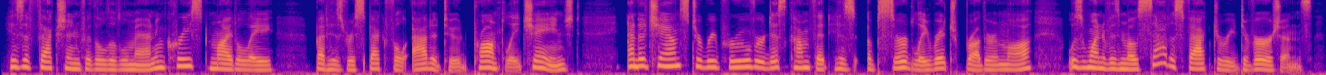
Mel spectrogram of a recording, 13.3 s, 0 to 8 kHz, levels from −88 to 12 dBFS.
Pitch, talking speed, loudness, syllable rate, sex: 180 Hz, 155 wpm, -19 LUFS, 5.4 syllables/s, female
